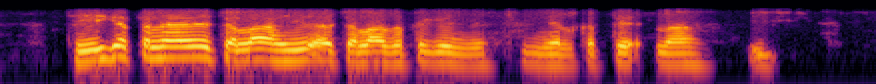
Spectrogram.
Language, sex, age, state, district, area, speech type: Santali, male, 30-45, Jharkhand, East Singhbhum, rural, conversation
